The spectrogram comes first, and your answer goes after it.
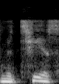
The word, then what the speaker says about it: Matthias: In German, it's pronounced Matthias. It's like it's Matthew. It's M-A-T-T-H-I-A-S, Matthias.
